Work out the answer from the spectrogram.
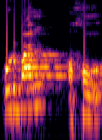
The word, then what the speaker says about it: পূর্বাহ্ন: তারপরে কি হবে, পূর্বান হো। তাহলে নয়ের উচ্চারণ আগে হবে, হয়ের উচ্চারণ পরে হবে।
